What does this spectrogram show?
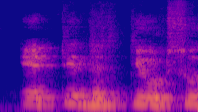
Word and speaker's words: एत्येधत्यूठ्सु: जो पहली बार पढ़ता है उसको उच्चारण में दिक्कत आ जाती है। इसमें 6189 है। आप एत्य धत्युट्सु एत्य धत्युट्सु एत्य धत्युट्सु एत्य धत्युट्सु एत्य धत्युट्सु एत्य धत्युट्सु एत्य धत्युट्सु एत्य धत्युट्सु।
